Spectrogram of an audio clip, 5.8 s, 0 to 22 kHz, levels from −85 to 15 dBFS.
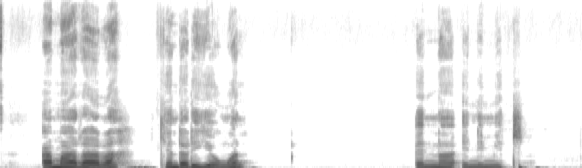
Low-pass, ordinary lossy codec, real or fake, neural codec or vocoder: none; none; real; none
